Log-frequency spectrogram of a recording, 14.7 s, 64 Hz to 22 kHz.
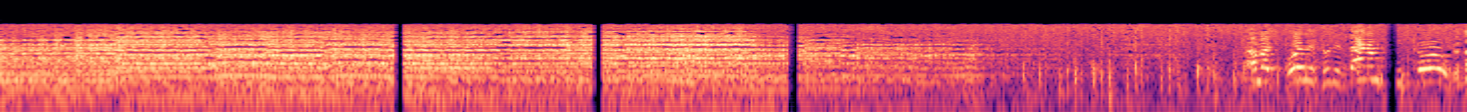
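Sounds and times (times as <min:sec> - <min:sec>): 
sustained tonal backing: 0:00.0 - 0:11.7
horses galloping: 0:08.5 - 0:14.6.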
